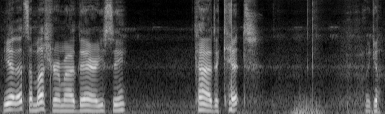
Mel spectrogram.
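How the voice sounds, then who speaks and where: A man's voice: a little high, fairly even intonation, measured pace. A young man chatting casually in an off-the-cuff, rambling walking vlog, recorded outdoors on a handheld phone. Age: young adult. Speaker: student vlogger. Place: outdoors on a campus street. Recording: faint outdoor street noise.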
